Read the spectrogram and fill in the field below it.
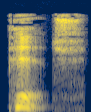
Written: pitch

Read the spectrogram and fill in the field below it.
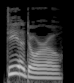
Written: diodoro

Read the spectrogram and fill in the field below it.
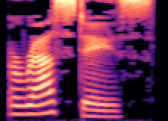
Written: erastes

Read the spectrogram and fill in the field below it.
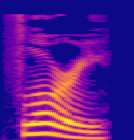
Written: florey

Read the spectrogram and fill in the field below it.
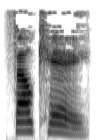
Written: Fouquet

